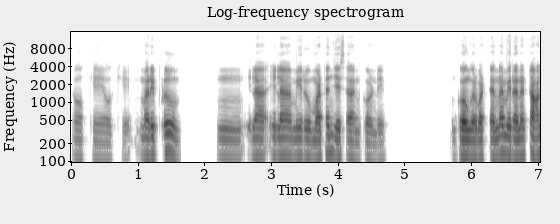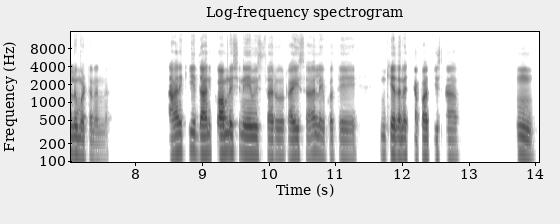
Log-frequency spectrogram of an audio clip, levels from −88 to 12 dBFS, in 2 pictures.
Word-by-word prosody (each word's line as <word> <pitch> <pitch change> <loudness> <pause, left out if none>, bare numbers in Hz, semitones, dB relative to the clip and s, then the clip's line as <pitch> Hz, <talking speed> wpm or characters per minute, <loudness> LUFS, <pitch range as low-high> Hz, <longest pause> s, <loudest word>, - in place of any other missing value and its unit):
Okay. 110 0 -19 0.2
Okay. - - -23 0.3
మరి 125 0 0
ఇప్పుడు 145 +3 0 0.7
హ్మ్, 115 -1 -9 0.2
ఇలా 125 0 -1 0.2
ఇలా 125 0 +1 0.2
మీరు 120 -1 -3
మటను 135 +5 -1
చేశారనుకోండి. 110 -2 -6 1.2
గోంగూర 115 0 +6
మటనన్నా, 115 +3 0
మీరన్నట్టు 125 -1 +1
ఆలు 130 +1 +1
మటనన్నా? 105 -3 -8 0.9
దానికి 140 +4 +3
దానికి 135 +1 +7
కాంబినేషన్ 140 0 +5
ఏమిస్తారు? 120 -2 0 0.2
రైసా? 120 +1 0
లేకపోతే? 115 -1 -7 0.6
ఇంకేదైనా 125 -2 +2
చపాతీసా? 120 -1 -2 1.0
హ్మ్. 125 -4 +1
120 Hz, 100 wpm, -25 LUFS, 115-130 Hz, 1.2 s, దానికి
